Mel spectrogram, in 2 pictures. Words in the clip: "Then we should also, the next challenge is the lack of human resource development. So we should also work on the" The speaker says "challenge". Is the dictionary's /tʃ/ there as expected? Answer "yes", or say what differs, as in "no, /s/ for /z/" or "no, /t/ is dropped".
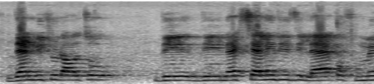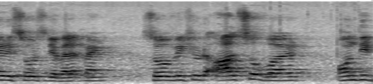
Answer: no, /s/ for /tʃ/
